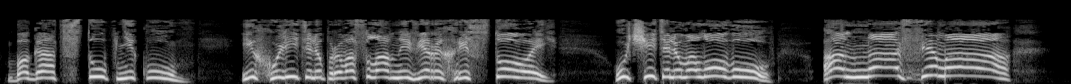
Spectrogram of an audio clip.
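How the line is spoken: Frenzied grief-stricken shout. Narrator (Russian): крикнула в ожесточении скорби, себя не помня

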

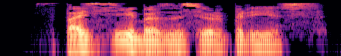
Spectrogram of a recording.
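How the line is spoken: Husband's gloomy reply. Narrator (Russian): мрачно ответил муж

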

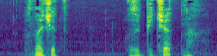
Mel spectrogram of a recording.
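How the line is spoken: Quiet, timid, crushed. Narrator (Russian): тихо уже, робким и убитым тоном спросил

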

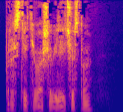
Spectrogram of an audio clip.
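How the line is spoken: Respectful, quiet, forcedly calm. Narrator (Russian): почтительно и тихо проговорил, стараясь казаться как можно спокойнее

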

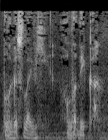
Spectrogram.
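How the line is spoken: Quiet half-sung. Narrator (Russian): кто-то из них негромко, но наполовину сказал, а наполовину пропел

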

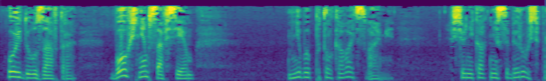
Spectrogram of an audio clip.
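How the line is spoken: Quiet strained speech. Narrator (Russian): проговорил Преосвященный тихо, через силу

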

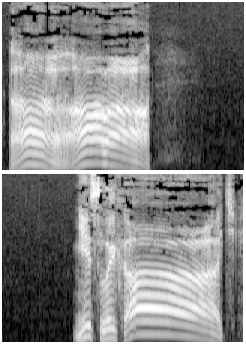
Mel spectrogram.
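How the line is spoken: Loud singsong answer. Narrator (Russian): ответил громко и нараспев Пантелей

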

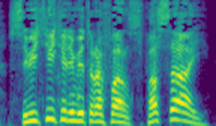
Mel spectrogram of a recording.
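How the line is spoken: Desperate cry. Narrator (Russian): Мотовилов успел только крикнуть

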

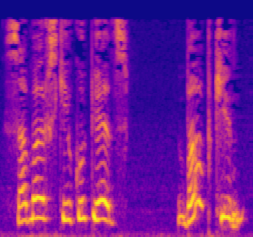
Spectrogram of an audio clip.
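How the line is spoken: Laughing, high-pitched voice. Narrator (Russian): говорил он хохоча и от хохота высоким голосом

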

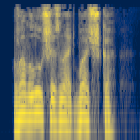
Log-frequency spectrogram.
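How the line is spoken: Peasant woman sighing. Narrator (Russian): вздохнула баба

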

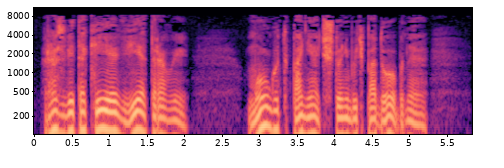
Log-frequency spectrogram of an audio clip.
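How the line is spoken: Timid interjection. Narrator (Russian): Робко вставил он мимоходом

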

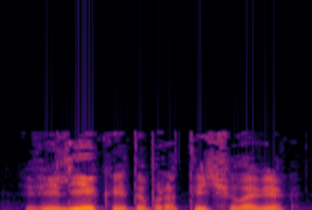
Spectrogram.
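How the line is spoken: Tender priest. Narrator (Russian): Отец Иоанн нежно

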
